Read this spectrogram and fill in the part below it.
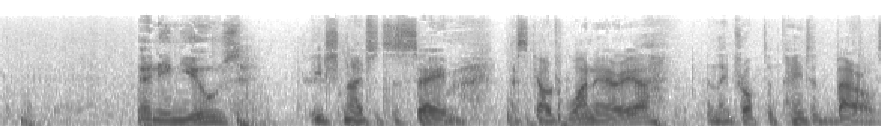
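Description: A man speaks calmly and clearly, close up.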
